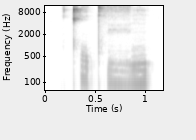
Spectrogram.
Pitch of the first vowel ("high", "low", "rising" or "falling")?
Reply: falling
